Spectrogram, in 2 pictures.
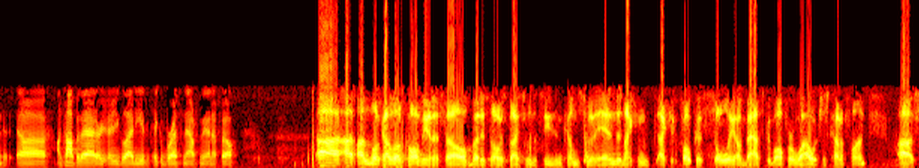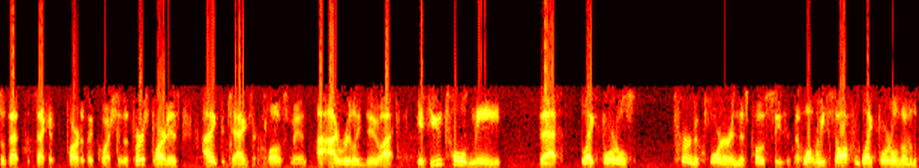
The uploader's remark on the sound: Called in immediately after Purdue's loss to Ohio State.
